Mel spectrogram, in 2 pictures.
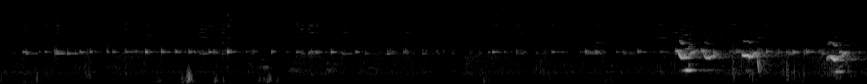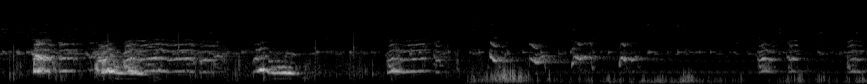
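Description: A pack of beagles baying in chorus while running a hare, starting about seven seconds in, loud calls that fall in pitch and come in bunches. A faint steady high tone lies under it throughout.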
